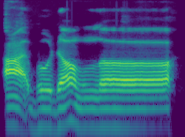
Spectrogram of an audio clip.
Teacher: Jadi hamzah alif ain a bawa budal alif da bertemu dengan kalimah Allah, idgham syamsikan dia, dan oleh kerana dal berbaris alif maka dibaca dengan tebal dan dibaca dengan mad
